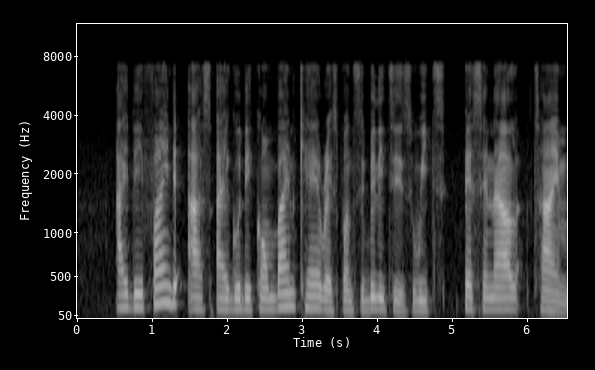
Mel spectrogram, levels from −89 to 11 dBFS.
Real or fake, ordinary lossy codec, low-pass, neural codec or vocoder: real; none; 7.2 kHz; none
